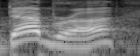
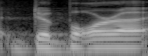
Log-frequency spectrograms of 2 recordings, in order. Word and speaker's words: Deborah: By the way, this is probably something closer to Deborah and Barak. But I'll just use the American pronunciation that I was raised with and say Deborah and Barak.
